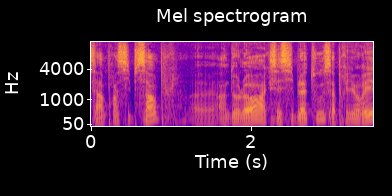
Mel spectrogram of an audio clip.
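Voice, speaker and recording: Dark, mellow tone from a man, on a very clean recording with a silent background. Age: 30s. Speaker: social entrepreneur, company co-founder. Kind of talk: conference talk. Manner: frequent hesitations (euh).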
